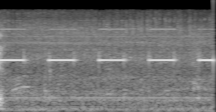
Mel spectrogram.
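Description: Volkswagen Constellation truck's cab warning buzzer beeping, short high beeps about twice a second, four in all. This is the cab's alert for the ignition key left turned on.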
